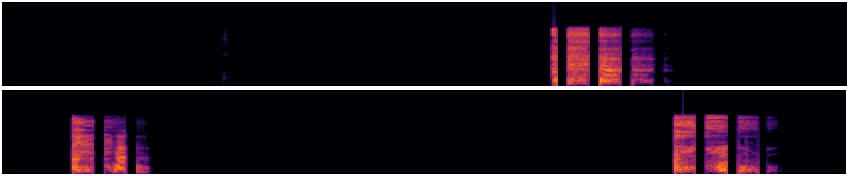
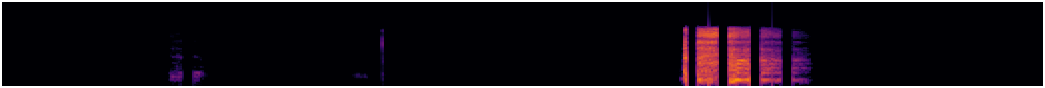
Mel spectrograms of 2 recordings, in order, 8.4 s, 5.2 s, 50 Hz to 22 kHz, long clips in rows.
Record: three_cough_length: 8.4 s
three_cough_amplitude: 27045
three_cough_signal_mean_std_ratio: 0.21
cough_length: 5.2 s
cough_amplitude: 26916
cough_signal_mean_std_ratio: 0.17
survey_phase: beta (2021-08-13 to 2022-03-07)
age: 45-64
gender: Female
wearing_mask: 'No'
symptom_none: true
smoker_status: Never smoked
respiratory_condition_asthma: false
respiratory_condition_other: false
recruitment_source: REACT
submission_delay: 2 days
covid_test_result: Negative
covid_test_method: RT-qPCR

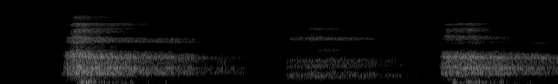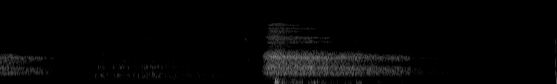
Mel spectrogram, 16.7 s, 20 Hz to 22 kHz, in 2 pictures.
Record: exhalation_length: 16.7 s
exhalation_amplitude: 2826
exhalation_signal_mean_std_ratio: 0.53
survey_phase: beta (2021-08-13 to 2022-03-07)
age: 18-44
gender: Male
wearing_mask: 'No'
symptom_cough_any: true
symptom_new_continuous_cough: true
symptom_runny_or_blocked_nose: true
symptom_fatigue: true
symptom_fever_high_temperature: true
symptom_change_to_sense_of_smell_or_taste: true
symptom_onset: 4 days
smoker_status: Never smoked
respiratory_condition_asthma: false
respiratory_condition_other: false
recruitment_source: Test and Trace
submission_delay: 2 days
covid_test_result: Positive
covid_test_method: RT-qPCR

